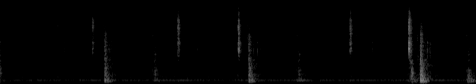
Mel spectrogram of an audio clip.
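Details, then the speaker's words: 2002 BMW E46 with shot battery on a charger, broken central lock button held together and pressed: irregular sharp relay clicks about every second as the door tries but fails to unlock; switch needs replacing. "you can hear the relays and you can hear it want to try and unlock."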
